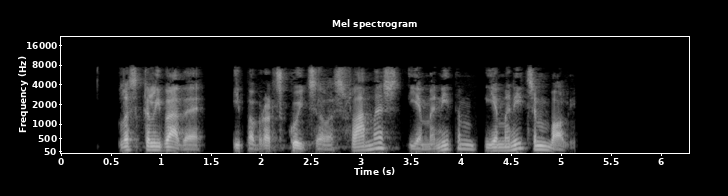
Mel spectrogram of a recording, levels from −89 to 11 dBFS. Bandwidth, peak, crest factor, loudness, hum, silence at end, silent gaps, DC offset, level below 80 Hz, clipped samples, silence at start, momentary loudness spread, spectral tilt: 8.2 kHz; -2 dBFS; 22 dB; -22 LUFS; none; 1.2 s; 1.47-1.73 s, 4.19-4.25 s; under 0.1%; -60 dBFS; under 0.1%; 0.6 s; 9 LU; -4 dB/octave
